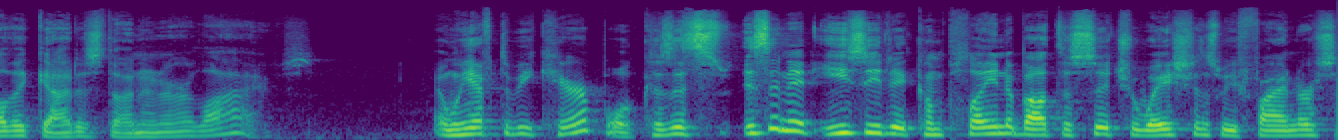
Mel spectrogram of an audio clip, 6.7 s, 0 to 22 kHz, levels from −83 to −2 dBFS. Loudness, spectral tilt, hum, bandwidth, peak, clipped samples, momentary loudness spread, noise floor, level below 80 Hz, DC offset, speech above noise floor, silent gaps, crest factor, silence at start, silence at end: -20 LUFS; -4 dB/octave; none; 17.5 kHz; -2 dBFS; under 0.1%; 11 LU; -60 dBFS; -68 dBFS; under 0.1%; 40 dB; none; 20 dB; 0 s; 0 s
